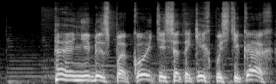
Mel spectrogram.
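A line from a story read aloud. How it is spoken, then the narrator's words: Shouting. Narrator (Russian): кричал мистер Уонка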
